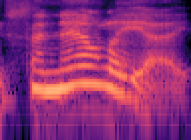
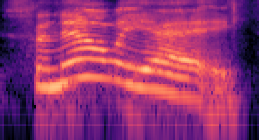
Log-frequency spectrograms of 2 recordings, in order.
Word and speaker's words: Sennelier: thank you Ali K San L son Ellie sennelier sennelier Ali K teaches me how to pronounce these hard words sennelier and chameleon I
